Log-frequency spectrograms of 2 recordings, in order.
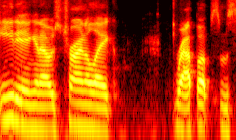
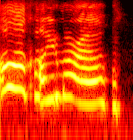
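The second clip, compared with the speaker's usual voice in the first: put-on very high-pitched sweet old lady voice. Quoting a woman the speaker talked with: sweet older woman voice. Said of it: "sounded like a sweet older woman. Possibly Filipino accent".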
